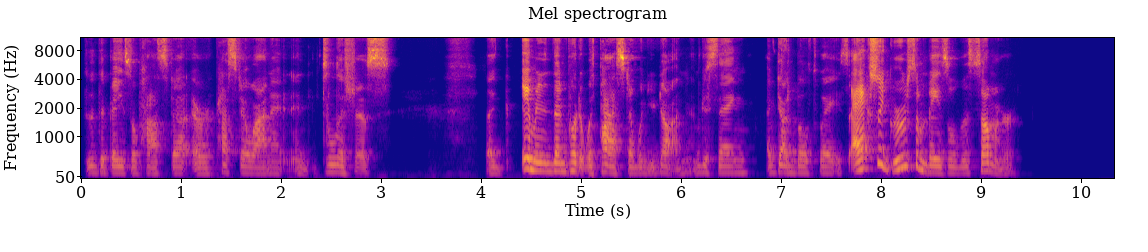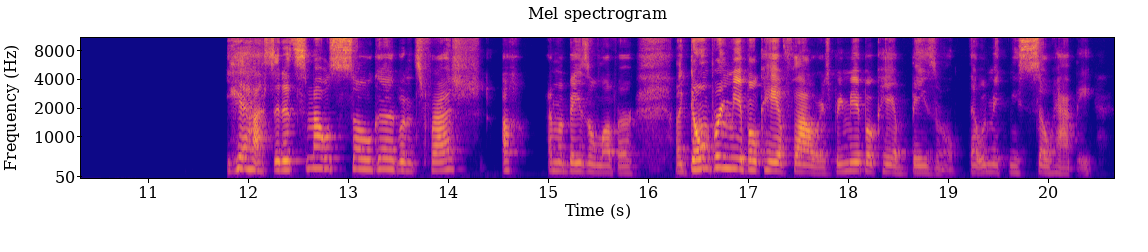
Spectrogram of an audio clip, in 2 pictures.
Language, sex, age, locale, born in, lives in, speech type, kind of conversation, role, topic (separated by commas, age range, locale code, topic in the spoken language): English, male, 55-59, en-US, United States, United States, conversation, unstructured, none, How do different cultures influence the food we eat?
